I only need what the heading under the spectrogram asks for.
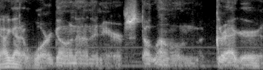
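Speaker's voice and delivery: hushed whisper, barely voiced. Real, not acted. Whispering the studio war gossip to the co-hosts. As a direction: lean in and whisper the secret. Secret aside about the war inside.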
